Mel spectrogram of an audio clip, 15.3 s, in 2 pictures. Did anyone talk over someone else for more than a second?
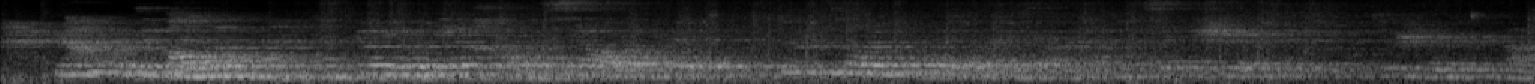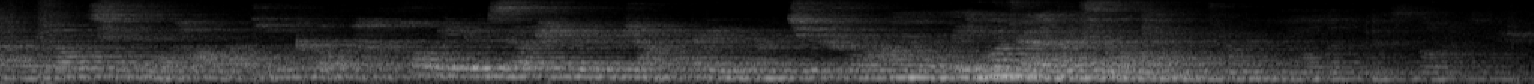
Yes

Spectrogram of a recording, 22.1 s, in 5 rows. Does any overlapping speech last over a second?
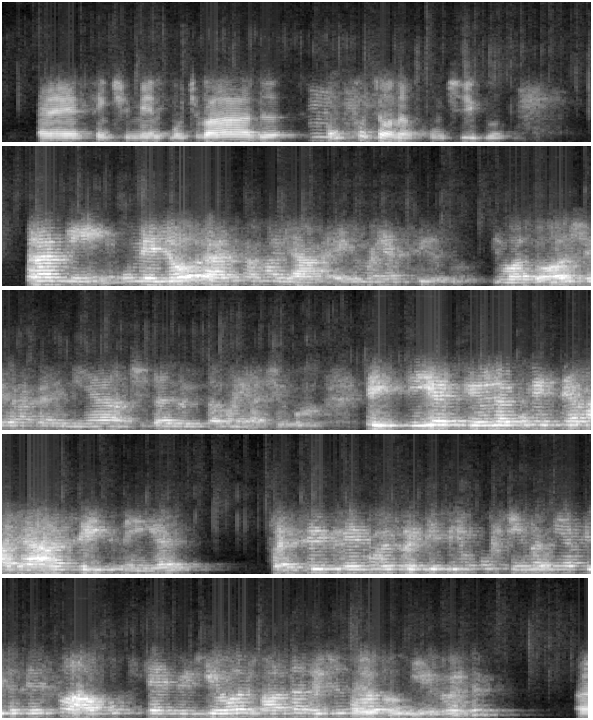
No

